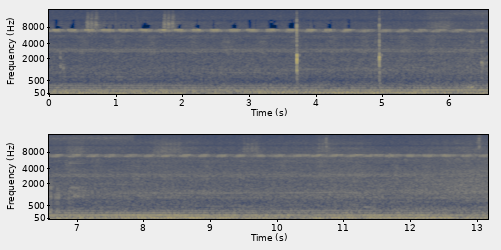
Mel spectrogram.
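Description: A car's engine running nearby: a steady low rumble that slowly grows louder toward the middle and then eases off a little, with two faint clicks about four and five seconds in.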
